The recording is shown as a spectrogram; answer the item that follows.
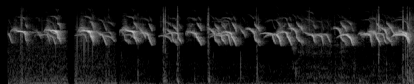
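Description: A brooder of baby chicks peeping continuously: many short, high, falling peeps overlapping, several a second.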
